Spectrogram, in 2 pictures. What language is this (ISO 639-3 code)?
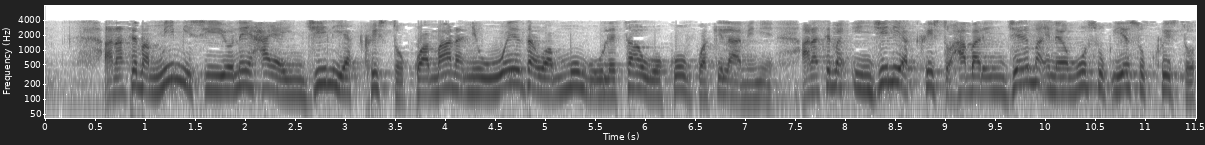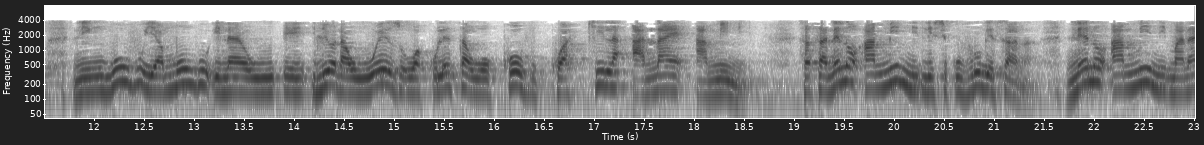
swa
